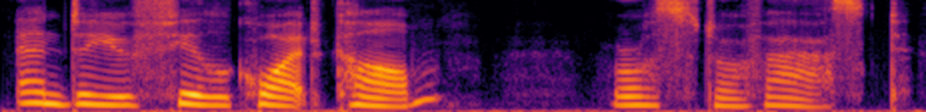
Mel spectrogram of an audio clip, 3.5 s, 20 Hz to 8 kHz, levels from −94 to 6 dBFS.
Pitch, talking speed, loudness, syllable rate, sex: 225 Hz, 140 wpm, -17 LUFS, 4.1 syllables/s, female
